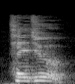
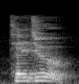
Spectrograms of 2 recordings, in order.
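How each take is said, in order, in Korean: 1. 한국어 j 소리로 시작해요. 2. 한국어 j 소리로 시작해요.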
